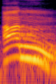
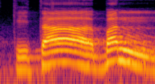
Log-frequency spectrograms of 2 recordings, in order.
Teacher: Ujung lidah bertemu dengan langit. Catat, nun sukun makhrajnya adalah ujung lidah bertemu dengan langit-langit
